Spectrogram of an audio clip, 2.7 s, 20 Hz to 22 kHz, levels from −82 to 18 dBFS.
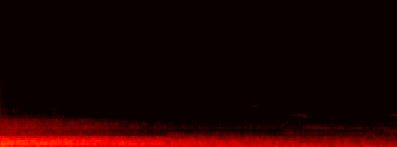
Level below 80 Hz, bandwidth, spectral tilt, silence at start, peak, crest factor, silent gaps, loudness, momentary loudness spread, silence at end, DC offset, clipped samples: -60 dBFS; 10 kHz; -7 dB/octave; 0 s; -26 dBFS; 18 dB; none; -45 LUFS; 15 LU; 0 s; under 0.1%; under 0.1%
